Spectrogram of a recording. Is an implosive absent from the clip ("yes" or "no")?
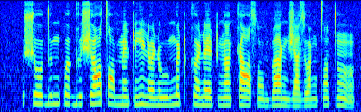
yes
